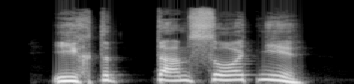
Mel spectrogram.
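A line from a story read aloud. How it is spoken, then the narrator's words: Shouting son. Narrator (Russian): крикнул его сын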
